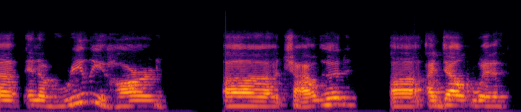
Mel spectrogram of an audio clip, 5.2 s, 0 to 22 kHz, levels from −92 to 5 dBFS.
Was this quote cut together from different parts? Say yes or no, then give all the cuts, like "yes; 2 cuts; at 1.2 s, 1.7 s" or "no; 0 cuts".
no; 0 cuts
